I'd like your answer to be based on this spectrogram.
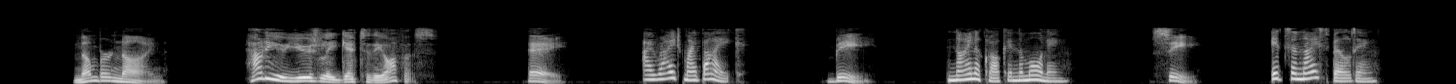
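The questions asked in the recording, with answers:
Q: How do you usually get to the office?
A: A: I ride my bike.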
